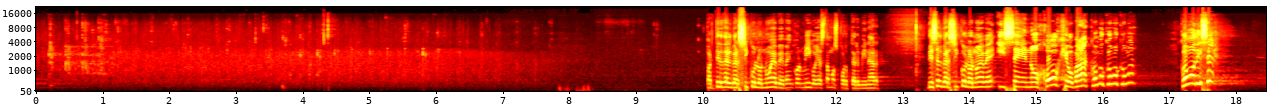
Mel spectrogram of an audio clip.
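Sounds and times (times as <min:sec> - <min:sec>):
audience applauding: 0:00.0 - 0:07.9
speech: 0:10.1 - 0:16.6, 0:17.2 - 0:17.8.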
